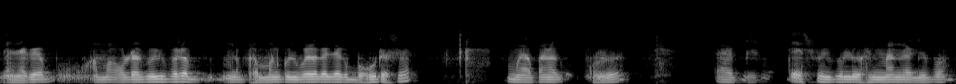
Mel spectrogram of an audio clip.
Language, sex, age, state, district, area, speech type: Assamese, male, 60+, Assam, Udalguri, rural, spontaneous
